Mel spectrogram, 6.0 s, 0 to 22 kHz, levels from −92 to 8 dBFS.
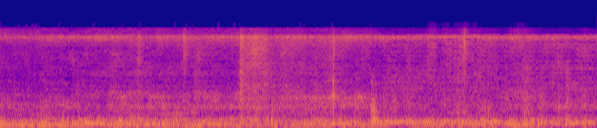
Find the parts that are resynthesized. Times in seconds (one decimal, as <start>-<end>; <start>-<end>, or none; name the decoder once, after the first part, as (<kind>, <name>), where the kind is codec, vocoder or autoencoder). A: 0.0-4.3 (codec, SNAC); 4.8-6.0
